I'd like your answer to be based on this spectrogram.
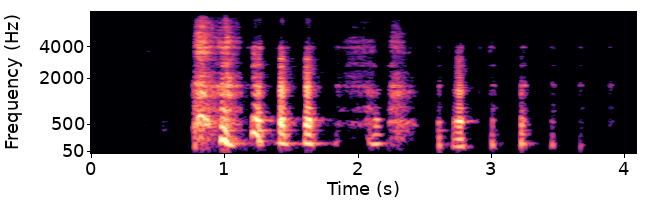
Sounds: Laughter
